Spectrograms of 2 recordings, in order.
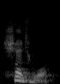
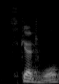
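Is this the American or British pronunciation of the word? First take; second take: British; American. First: It is said with the British pronunciation. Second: It is said with the American pronunciation. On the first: It follows a French-influenced pronunciation. "a pronunciation influenced by French, schedule, in the United Kingdom" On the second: It follows the original Greek-based pronunciation. "the original Greek-based pronunciation, schedule, in the United States"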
